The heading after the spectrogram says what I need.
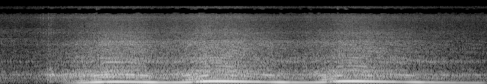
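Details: Petrol car engine with a stalling, low power and backfire complaint revs smoothly twice and settles back each time, no stumble or misfire.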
